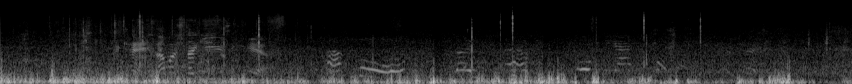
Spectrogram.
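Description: A ridden horse's hoofbeats on a soft arena surface, a run of repeated dull thuds as it trots or canters around the school.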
